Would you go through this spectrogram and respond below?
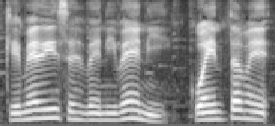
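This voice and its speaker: Picture a man hosting a radio show in the studio, talking at a very slow, deliberate pace with a slightly raised voice. He explains things patiently and stops often to search for the next word. Soft music sits low beneath him. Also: steady tone, clean tone. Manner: slow, explanatory, halting with fillers. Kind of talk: radio talk and interview.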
